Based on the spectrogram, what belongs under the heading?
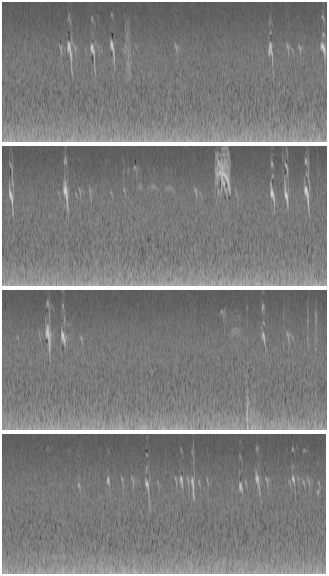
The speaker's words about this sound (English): Recording that same bird.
